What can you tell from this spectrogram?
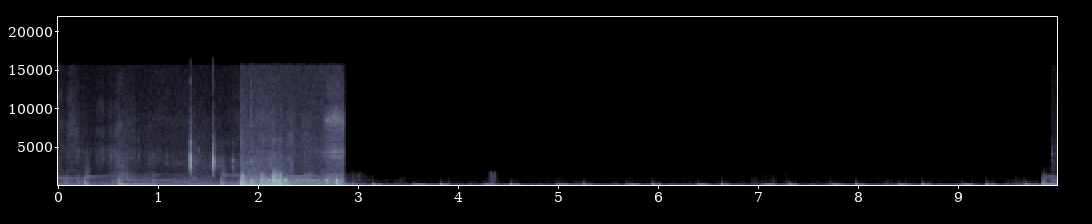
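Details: Steady, regular lub-dub heartbeats recorded with a Littmann CORE digital stethoscope on bare skin, after brief background music and handling; normal heart sounds.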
